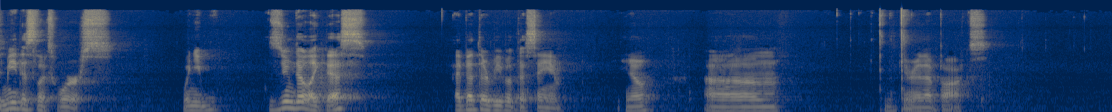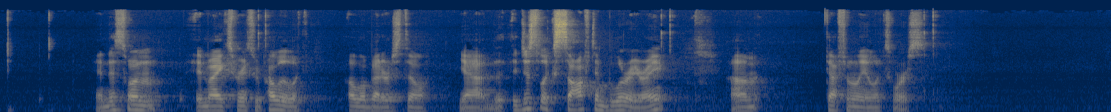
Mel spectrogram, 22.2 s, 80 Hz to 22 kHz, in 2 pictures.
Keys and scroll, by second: 8.5 super+z, 8.7 super+z, 8.9 super+z, 11.5 super+z.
